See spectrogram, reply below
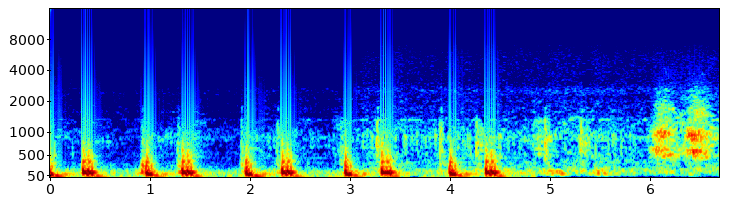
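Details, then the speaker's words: Physiological splitting of the second heart sound on inspiration, the pulmonary component delayed by greater venous return; regular normal heart sounds at about 60 beats a minute in normal cardiac auscultation. "estão juntinhos já na inspiração o componente pulmonar que tem um certo atraso e esse atraso é o chamado de desdobramento fisiológico de segunda bulha que é representada pela expressão tra e assim esse desdobramento ele é ele resulta de um maior retorno venoso provocado pela pressão negativa intratorácica vamos ouvir"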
